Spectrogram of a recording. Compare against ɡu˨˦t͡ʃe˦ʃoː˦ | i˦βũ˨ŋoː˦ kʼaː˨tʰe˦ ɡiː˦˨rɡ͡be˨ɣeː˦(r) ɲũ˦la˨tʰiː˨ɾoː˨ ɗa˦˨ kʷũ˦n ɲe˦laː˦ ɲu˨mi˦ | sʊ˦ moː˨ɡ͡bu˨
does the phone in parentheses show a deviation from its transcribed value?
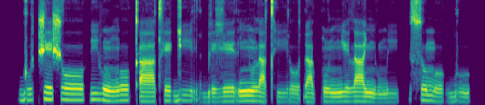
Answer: no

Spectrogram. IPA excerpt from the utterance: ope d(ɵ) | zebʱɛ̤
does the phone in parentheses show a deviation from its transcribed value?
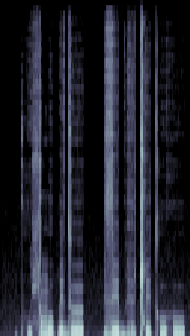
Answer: no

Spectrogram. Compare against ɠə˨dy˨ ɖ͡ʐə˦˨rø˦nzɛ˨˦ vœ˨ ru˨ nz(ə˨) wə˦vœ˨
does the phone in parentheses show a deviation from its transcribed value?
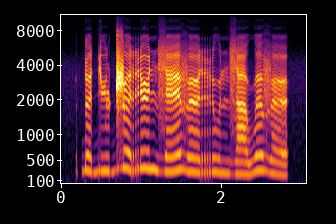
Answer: yes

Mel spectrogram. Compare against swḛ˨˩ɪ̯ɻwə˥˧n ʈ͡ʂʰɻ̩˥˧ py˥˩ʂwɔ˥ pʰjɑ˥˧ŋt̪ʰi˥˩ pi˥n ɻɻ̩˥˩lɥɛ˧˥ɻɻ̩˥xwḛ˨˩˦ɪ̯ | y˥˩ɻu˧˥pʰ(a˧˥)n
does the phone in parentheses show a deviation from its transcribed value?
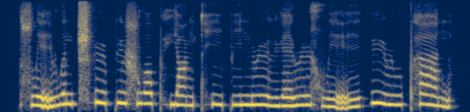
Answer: yes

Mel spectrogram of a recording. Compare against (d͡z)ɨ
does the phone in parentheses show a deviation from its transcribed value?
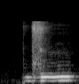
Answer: no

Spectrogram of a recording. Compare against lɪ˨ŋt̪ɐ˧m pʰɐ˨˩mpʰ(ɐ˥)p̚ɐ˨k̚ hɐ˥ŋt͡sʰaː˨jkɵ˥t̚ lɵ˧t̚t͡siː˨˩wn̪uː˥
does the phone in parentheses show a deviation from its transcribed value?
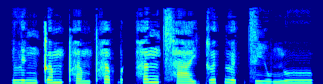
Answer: no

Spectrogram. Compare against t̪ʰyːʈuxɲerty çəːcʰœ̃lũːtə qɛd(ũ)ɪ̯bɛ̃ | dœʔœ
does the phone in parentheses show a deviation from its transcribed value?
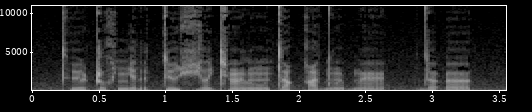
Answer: no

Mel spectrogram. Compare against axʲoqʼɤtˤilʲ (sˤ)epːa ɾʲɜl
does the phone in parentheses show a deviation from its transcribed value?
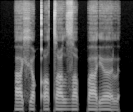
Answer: yes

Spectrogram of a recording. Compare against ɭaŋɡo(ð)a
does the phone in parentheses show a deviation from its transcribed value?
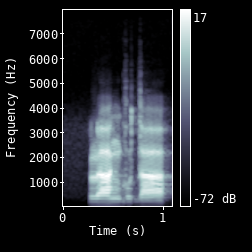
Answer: yes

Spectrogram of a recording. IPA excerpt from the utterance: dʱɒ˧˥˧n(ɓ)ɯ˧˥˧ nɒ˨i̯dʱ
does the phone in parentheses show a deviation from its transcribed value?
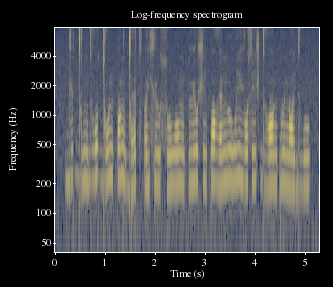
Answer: no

